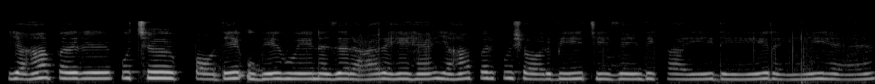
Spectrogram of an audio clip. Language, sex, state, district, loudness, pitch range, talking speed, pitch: Hindi, female, Chhattisgarh, Bastar, -31 LUFS, 245-270 Hz, 135 wpm, 255 Hz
